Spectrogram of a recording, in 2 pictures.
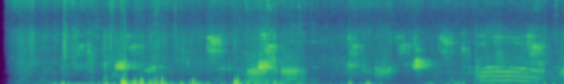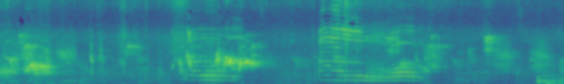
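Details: Cat from a compilation of cute baby cats and cats: after loud low thumping sounds, three drawn-out, arching meows with a clear rise and fall, spaced a few seconds apart, with quiet gaps between them.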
